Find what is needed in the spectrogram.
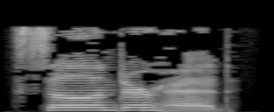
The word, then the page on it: cylinder head: British English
